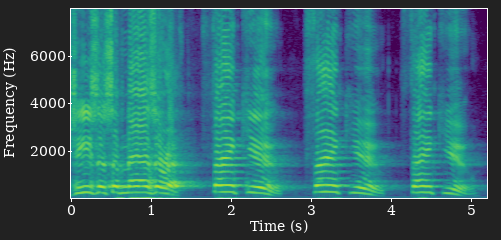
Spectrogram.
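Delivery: very high, loud, drawn-out holler. Acting out a man hollering to jesus of nazareth, loud hollering. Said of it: "which is a loud voice, and it goes something like this".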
